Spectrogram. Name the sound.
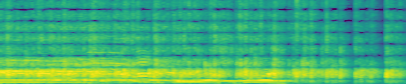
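audience applauding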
